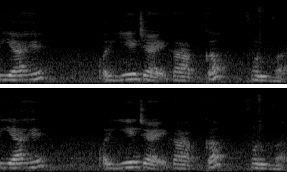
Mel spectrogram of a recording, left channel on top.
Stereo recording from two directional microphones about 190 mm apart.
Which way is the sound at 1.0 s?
15° left (ahead or behind).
